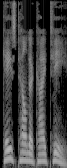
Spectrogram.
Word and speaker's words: Kristallnacht: Kristallnacht, German pronunciation, Kristallnacht, lit.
